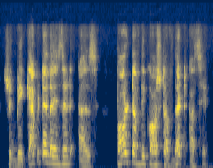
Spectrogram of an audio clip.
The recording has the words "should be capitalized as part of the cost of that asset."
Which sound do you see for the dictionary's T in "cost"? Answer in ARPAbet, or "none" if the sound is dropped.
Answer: T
